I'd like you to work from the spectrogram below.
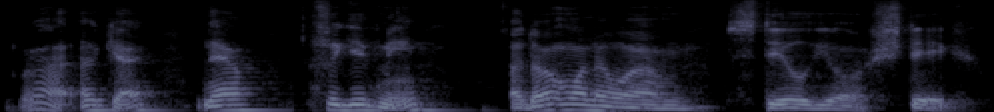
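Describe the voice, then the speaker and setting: With an Australian accent, a man talks at a moderate pace using lively intonation. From Australia, Perth. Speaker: podcast host. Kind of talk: casual chat.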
